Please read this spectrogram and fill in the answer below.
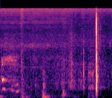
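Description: A few soft thumps and bedding noises as a small child climbs about on a bed and gets under the duvet, with one sharp click near the end.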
